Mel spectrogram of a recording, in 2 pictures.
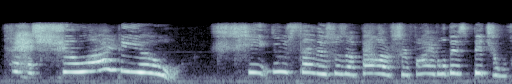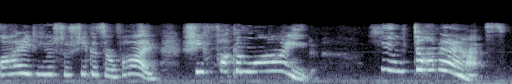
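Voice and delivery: high, loud outraged shouting; real screaming indignation; furious yelling. Real, not acted. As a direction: yell at the characters, stretching the key words. Outraged outburst at the characters.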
